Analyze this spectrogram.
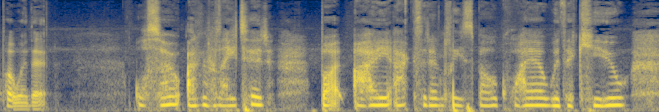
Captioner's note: whispering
